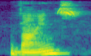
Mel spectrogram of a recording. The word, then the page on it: vines: British English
